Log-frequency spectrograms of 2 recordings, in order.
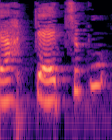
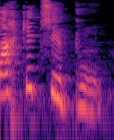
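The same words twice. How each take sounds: First: "arquétipo" stressed ar-QUÉ-ti-po; correct stress. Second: "arquetipo" stressed ar-que-TI-po; wrong stress. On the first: Teacher giving the correct form, stress on QUÉ. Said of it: "O certo é". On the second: Teacher warning against an error, stress on TI. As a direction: move the weight to TI in "arquetipo". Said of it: "e não". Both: Shown as a demonstration.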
